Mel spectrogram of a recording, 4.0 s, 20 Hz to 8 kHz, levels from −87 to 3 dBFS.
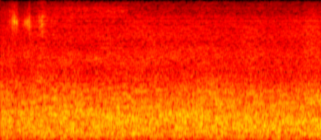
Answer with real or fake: fake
